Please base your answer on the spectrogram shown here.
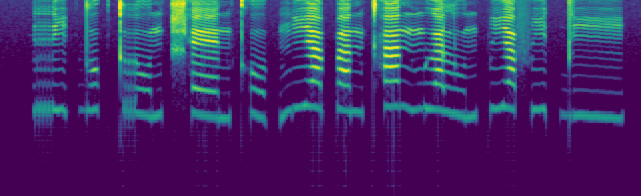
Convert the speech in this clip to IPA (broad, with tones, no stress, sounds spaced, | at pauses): r i˦˥ ʔ d o˦˥ k̚ t r o˩˦ n t͡ɕʰ ɛː˨˩ n kʰ o˨˩ k̚ ŋ i˥˩ a̯ p a˧ n kʰ a˥˩ n m ɯ˧ a̯ l u˩˦ n p i˥˩ a̯ f i˥˩ t̚ d iː˧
